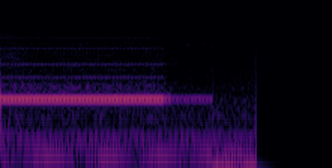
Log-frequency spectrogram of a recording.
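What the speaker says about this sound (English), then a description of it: "Thinking of the girl I admired so much, I make the call." A steady phone dial tone from a call in the visual novel First Snow, holding a sustained electronic pitch for about a second before dropping and cutting off into silence.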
